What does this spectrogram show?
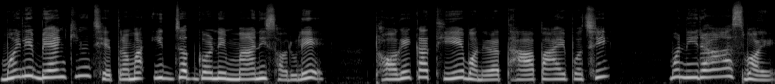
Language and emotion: Nepali, sad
